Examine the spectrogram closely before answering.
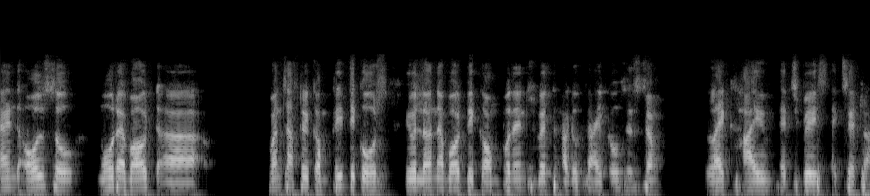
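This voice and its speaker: A man's fairly high voice in an Indian accent, monotone and flat, with a dry, close sound and no echo. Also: moderate pace. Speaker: technical trainer. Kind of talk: online training demo session. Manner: frequent filler hesitations.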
